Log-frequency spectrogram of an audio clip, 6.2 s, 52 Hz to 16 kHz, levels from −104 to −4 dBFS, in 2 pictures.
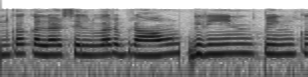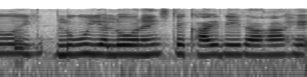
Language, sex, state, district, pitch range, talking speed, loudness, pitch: Hindi, female, Chhattisgarh, Kabirdham, 275-295 Hz, 135 wpm, -16 LUFS, 285 Hz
